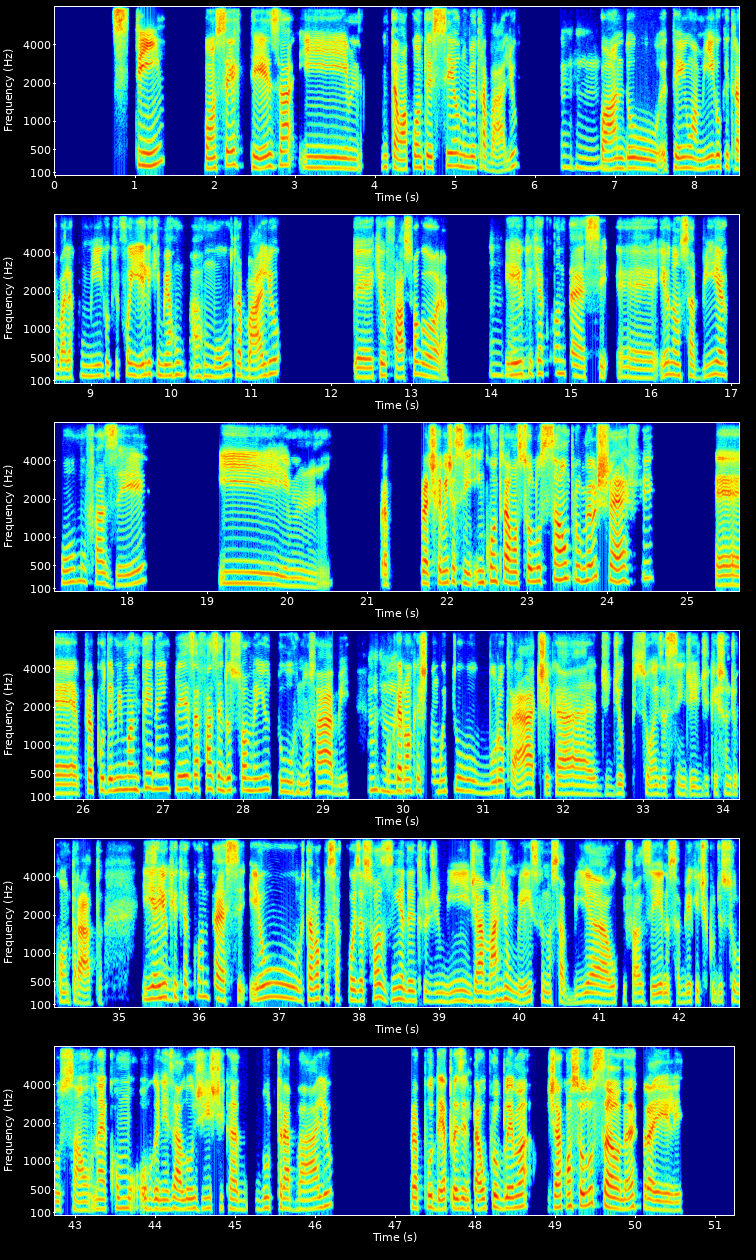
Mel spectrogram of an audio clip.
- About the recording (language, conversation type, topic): Portuguese, podcast, O que te inspira mais: o isolamento ou a troca com outras pessoas?
- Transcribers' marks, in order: none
